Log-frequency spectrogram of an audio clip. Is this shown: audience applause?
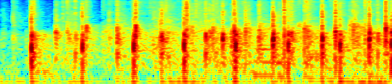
yes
